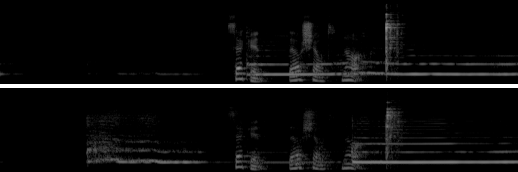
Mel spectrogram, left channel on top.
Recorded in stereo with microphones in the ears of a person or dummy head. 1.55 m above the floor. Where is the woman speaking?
30° left (ahead or behind), 0.8 m; by 3.8 s 55° left (ahead or behind), 1.7 m.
